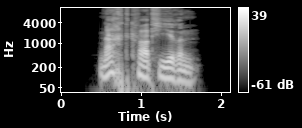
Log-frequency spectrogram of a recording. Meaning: dative plural of Nachtquartier
- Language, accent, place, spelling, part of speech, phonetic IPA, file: German, Germany, Berlin, Nachtquartieren, noun, [ˈnaxtkvaʁˌtiːʁən], De-Nachtquartieren.ogg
